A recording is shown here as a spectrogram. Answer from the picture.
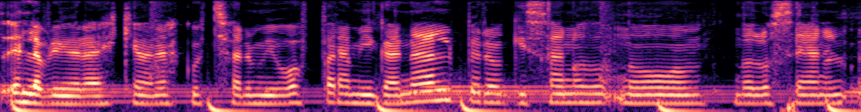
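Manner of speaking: normal talking voice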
